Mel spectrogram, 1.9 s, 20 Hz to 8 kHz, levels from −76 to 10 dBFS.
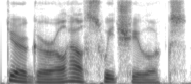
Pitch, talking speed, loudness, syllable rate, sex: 110 Hz, 190 wpm, -17 LUFS, 3.4 syllables/s, male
